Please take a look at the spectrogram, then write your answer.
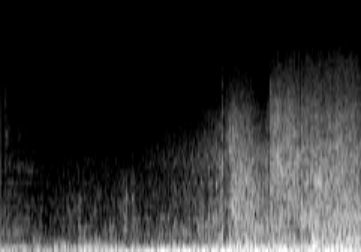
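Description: An AI-generated explosion sound effect, made with OpenArt's auto sound, starts as a deep, loud rumble that swells and brightens into a roaring blast, then cuts off abruptly at the end.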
